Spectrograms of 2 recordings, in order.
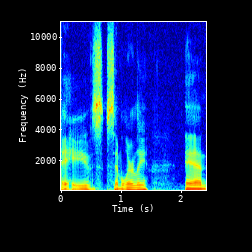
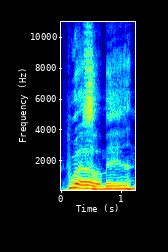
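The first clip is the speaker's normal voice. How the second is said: very high, put-on surfer dude voice; 10 semitones higher than usual. Imitating how a character talks, like a surfer dude. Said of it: "He talks like a surfer dude".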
